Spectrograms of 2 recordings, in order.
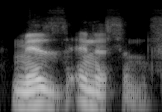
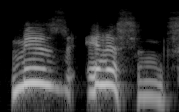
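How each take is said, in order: First: Said in the usual way. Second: High falsetto title. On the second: Acted.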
